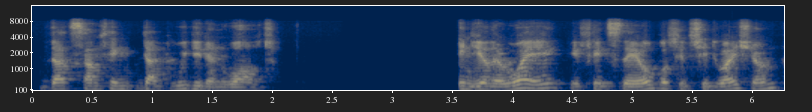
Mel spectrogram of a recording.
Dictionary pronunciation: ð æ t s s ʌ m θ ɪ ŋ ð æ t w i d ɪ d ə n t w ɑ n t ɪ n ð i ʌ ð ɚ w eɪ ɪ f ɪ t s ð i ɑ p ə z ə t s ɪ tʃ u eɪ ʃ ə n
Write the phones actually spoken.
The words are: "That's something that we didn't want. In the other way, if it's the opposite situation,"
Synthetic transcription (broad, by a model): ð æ t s s ʌ m θ ɪ ŋ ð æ t w i d ɪ d ə n t w ɑ n t ɪ n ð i ʌ ð ɚ w eɪ ɪ f ɪ t s ð i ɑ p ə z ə t s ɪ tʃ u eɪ ʃ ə n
